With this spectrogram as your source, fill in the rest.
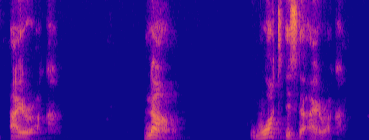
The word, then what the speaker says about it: AIRAC: an approach there is a method called the Iraq. Iraq is the initials of a whole system. Now, Iraq is spelled A I R A C. A I R A C. Iraq.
